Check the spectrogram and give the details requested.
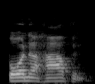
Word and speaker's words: Bunnahabhain: BUNNAHABHAIN. BUNNAHABHAIN. Bo. It's not a bu. It's bo. It's not bu, it's BUNNAHABHAIN.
